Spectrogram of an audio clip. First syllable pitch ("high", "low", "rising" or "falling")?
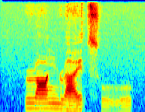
high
